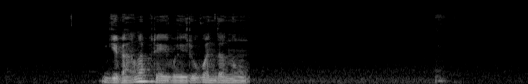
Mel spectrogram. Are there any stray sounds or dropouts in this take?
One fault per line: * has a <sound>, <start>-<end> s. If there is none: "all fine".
all fine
